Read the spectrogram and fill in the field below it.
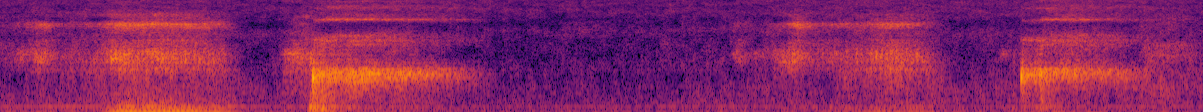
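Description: Two slow breath cycles in six seconds, each with a rough, rattling snore and a whistly hiss; snoring during sleep.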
